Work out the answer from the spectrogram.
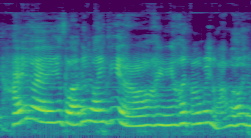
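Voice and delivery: high, sing-song gushing greeting; mocking spiritual girl. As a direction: coo it high like a love-and-light influencer. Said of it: "where the girl's like".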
